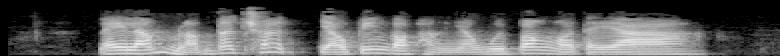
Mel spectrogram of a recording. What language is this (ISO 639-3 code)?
yue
